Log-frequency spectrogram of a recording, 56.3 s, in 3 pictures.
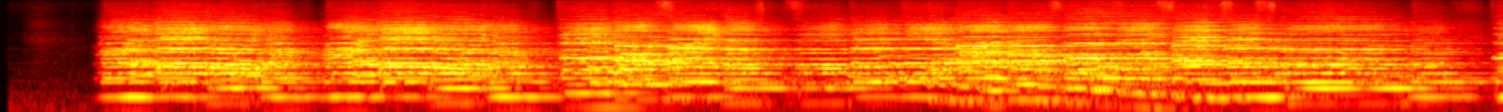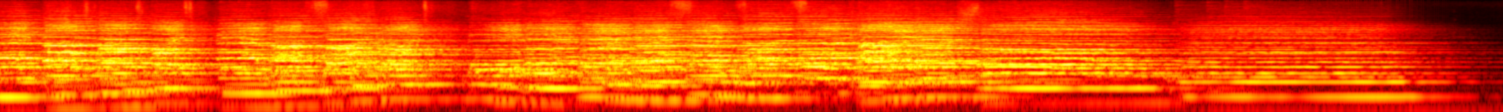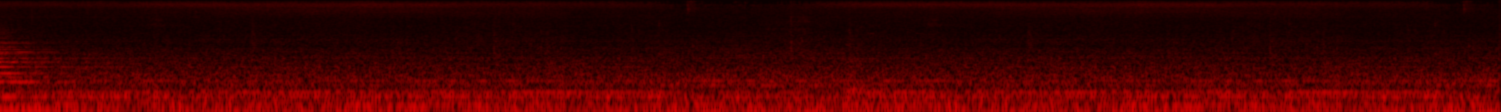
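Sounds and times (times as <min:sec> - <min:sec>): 
choir singing a cantata: 0:01.2 - 0:37.3.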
